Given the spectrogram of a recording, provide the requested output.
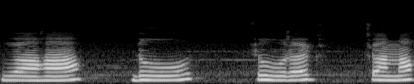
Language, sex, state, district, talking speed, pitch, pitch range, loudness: Hindi, female, Chandigarh, Chandigarh, 70 wpm, 200 Hz, 195-215 Hz, -14 LUFS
